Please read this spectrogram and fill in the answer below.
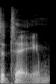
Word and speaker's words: Sate: Satay, I think it's Satay. It's spelled Sate because you can't put any accent on the E.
